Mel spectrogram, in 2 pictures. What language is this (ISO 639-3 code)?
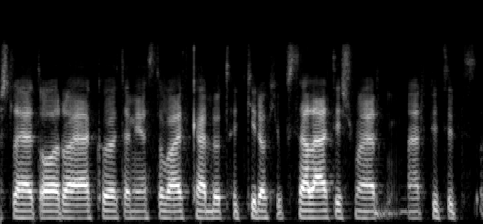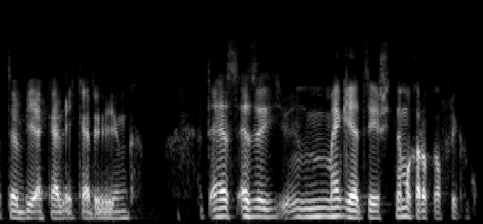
hun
